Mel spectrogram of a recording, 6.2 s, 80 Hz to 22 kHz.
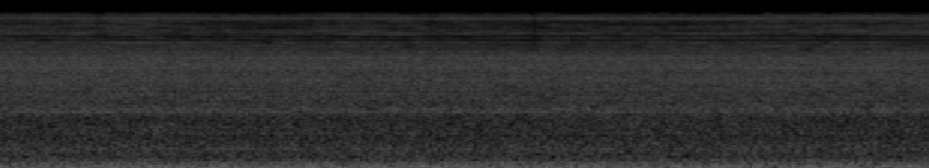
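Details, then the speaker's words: Zotac GTX 980 Ti AMP! Extreme graphics card at full load playing Witcher 3, fans on automatic, other computer noise in the background: steady even fan rush with no coil whine or buzz; normal operation. "finally this is running at full load with fans on automatic while playing Witcher"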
